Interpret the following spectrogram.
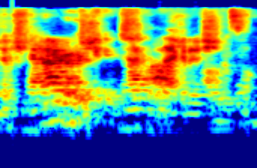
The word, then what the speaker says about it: Natchitoches: I butchered the pronunciation, but Natchitoches. Natchitoches. What is it? Natchitoches.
